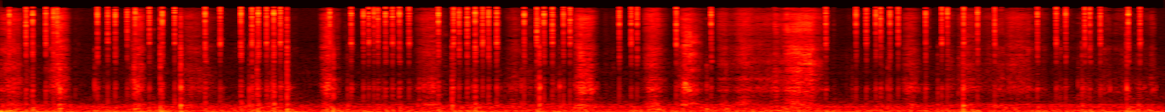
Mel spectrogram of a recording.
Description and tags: Computer Mouse Fast
An Apple Computer Mouse Click
computer, keyboard, mouse, typing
